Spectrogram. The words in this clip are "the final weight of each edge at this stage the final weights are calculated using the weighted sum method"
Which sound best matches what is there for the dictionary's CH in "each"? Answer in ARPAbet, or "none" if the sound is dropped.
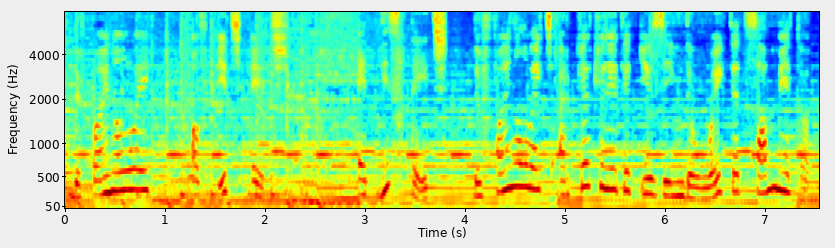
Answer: CH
